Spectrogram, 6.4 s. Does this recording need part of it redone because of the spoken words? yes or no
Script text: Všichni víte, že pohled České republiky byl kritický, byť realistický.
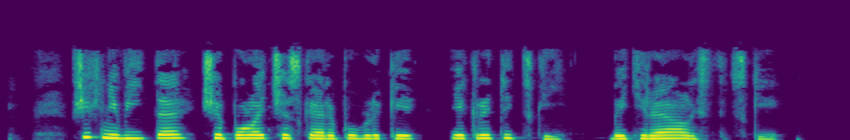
yes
